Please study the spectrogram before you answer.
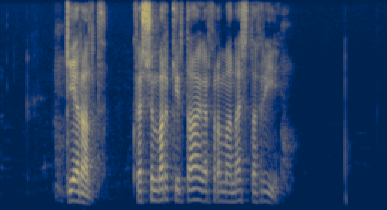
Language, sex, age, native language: Icelandic, male, 18-19, Icelandic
